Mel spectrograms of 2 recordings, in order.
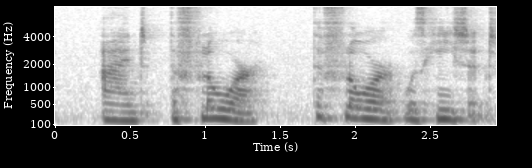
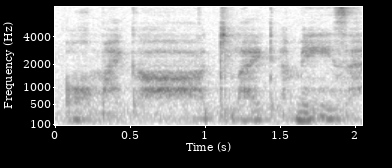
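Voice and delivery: softer whispered wonder; awed whisper; 11 dB quieter than usual. Retold or imitated. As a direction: hush it like a secret treat. Gifted luxury after rough sleeping.

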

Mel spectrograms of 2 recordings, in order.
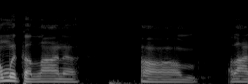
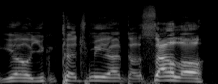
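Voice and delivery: loud, hammed-up brag; mock boasting; 7 dB louder than usual. Comic imagining himself basking in getting passed, loud mock boast. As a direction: call it out like a pretend big shot.

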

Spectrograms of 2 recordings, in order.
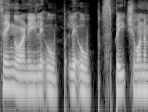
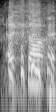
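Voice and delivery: put-on loud, higher Welsh Indian shopkeeper accent; 11 semitones higher, 8 dB louder than usual. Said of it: "the Welsh Indian shopkeeper from Swansea".

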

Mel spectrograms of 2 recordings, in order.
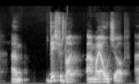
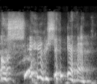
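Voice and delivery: surprised; 13 semitones higher, much slower than usual. Real, not acted. Forgot to ask co-host's beer.

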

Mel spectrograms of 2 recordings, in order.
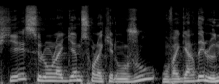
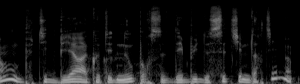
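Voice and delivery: normal talking voice

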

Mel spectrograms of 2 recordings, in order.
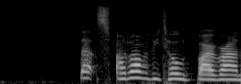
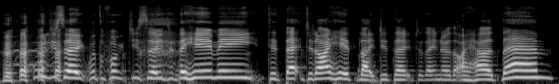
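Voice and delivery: mock panic; 5 semitones higher, 8 dB louder than usual. Panicked retelling after phone slip.

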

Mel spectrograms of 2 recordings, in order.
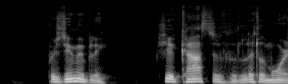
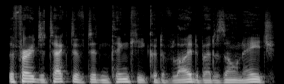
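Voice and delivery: usual speaking voice

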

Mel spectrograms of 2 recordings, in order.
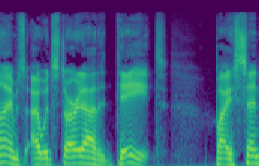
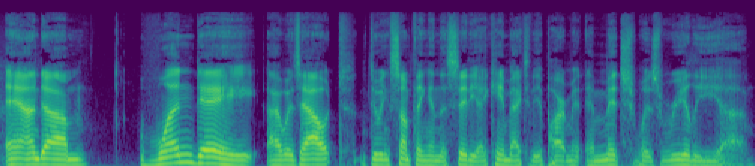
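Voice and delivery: ordinary talk

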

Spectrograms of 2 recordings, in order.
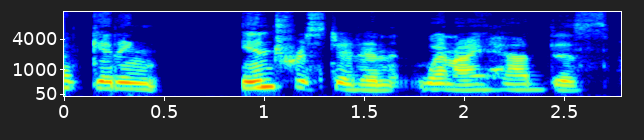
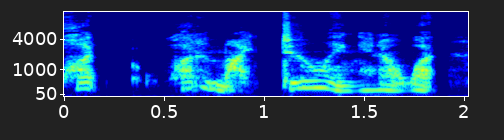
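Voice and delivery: hushed, worried whisper to herself; panicked whisper; 6 dB quieter than usual. Retold or imitated. Recalling panicked first-day thoughts.

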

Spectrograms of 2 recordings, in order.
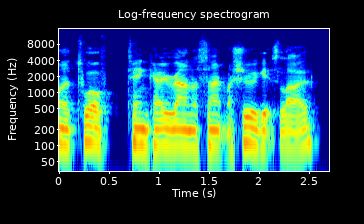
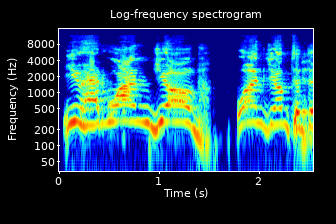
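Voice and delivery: mocking shout; slower than usual. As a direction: shout a joking scolding across the course. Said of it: "And I went".

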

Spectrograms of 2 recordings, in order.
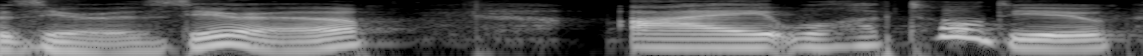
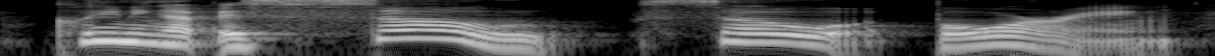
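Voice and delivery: mock sympathy; 3 semitones higher, slower than usual.

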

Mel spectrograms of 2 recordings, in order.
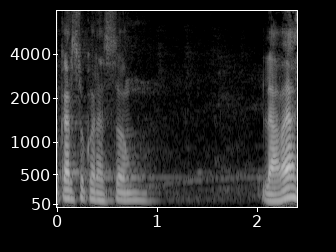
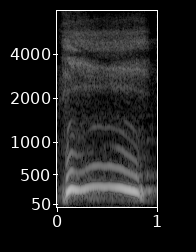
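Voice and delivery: sharp high mock gasp; shocked gasp. Preacher reacting to a prayer for patience, mock gasp.

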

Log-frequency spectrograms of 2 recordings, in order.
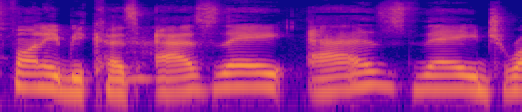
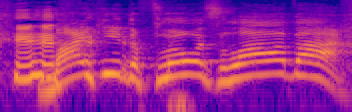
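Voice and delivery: high, loud mock Boston holler; Boston accent; 13 semitones higher, 4 dB louder than usual. Host mimicking contestant warning Mikey about lava, Boston-accented shout. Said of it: "do lava in a Boston accent".

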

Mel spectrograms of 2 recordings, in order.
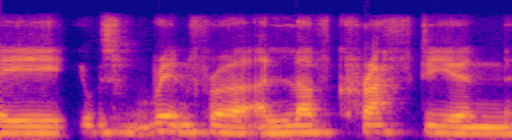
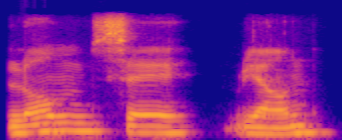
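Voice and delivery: put-on very slow, deliberate French accent; much slower than usual. Podcaster quoting Flaubert in a careful French accent. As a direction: pronounce it slowly in French. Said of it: "That's my French accent".

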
